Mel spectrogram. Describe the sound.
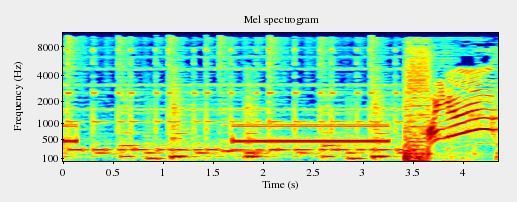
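A melodic electronic ringtone signals an incoming phone call, repeating short bright notes in a steady pattern for about three seconds before it cuts off into a brief noisy burst.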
